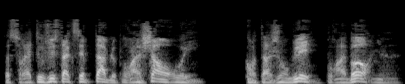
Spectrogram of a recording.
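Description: A man voicing a grizzled one-eyed veteran soldier in an audiobook, grumbling out his objections in a plain, slightly husky voice. The recording is dry and close. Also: sits low, big pitch swings, moderate pace, fairly bright tone, dry recording, heavily acted.

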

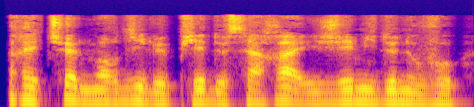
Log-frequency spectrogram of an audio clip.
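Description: A man reading a novel aloud as narrator, in a steady measured way. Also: mid-range voice, husky, no room sound, clean studio sound. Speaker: audiobook narrator. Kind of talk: scripted narration.

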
